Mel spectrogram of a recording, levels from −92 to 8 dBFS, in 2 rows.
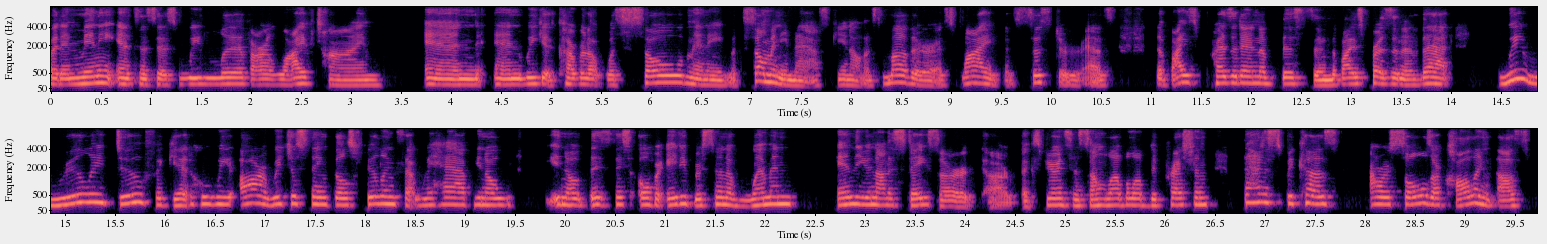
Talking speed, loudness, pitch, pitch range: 170 wpm, -23 LUFS, 195 Hz, 165-210 Hz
